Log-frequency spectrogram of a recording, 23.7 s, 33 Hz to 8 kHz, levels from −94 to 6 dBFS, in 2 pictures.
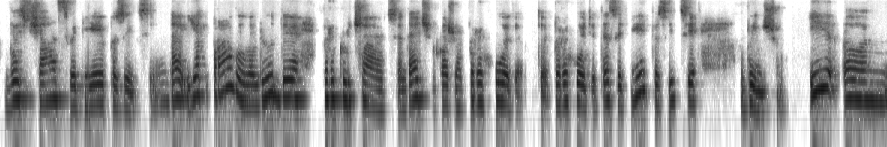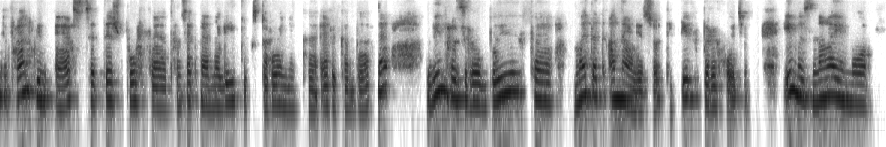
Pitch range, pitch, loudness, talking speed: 170-210 Hz, 190 Hz, -14 LUFS, 100 wpm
